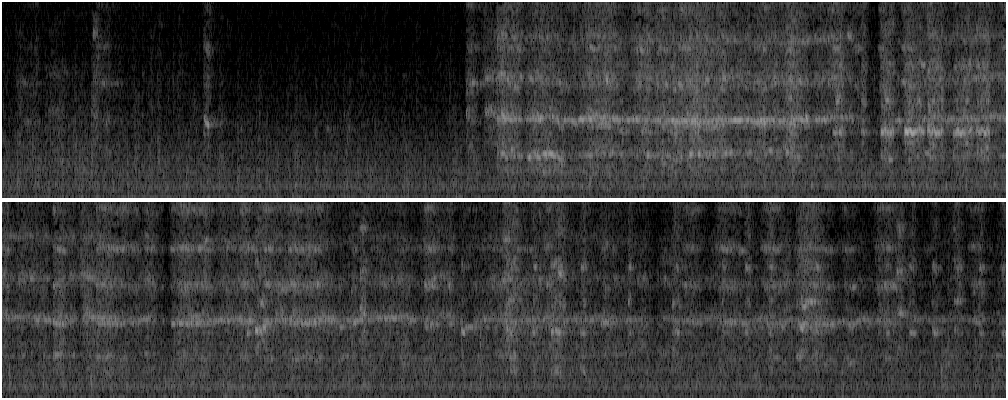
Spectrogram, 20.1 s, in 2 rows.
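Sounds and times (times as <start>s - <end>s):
train wagons rumbling past: 0.0s - 20.0s
high-pitched wheel squeal: 4.7s - 20.0s.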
